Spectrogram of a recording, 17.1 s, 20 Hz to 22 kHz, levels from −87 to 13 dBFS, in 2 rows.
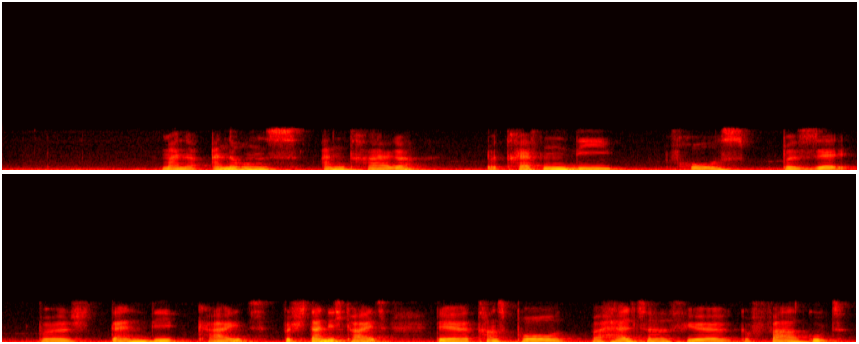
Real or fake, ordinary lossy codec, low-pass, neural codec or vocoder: real; Opus, 24 kbps; 5.4 kHz; none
